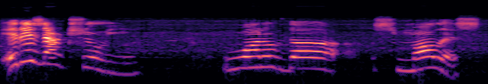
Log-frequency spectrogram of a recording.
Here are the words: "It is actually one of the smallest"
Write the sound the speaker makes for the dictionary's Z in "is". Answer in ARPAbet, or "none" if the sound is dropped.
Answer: Z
